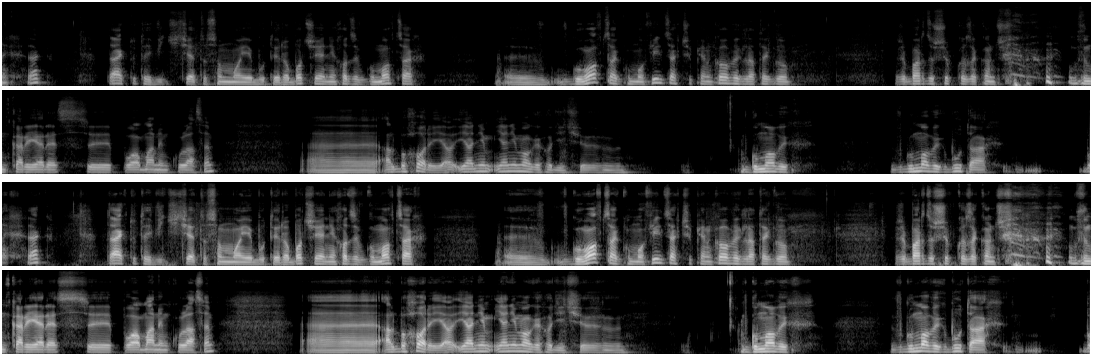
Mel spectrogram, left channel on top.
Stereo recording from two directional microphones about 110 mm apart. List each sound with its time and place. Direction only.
0.0 s speech: 30° left (ahead or behind); by 8.1 s 45° left (ahead or behind)
8.4 s speech: 25° left (ahead or behind)
18.1 s speech: 30° left (ahead or behind)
